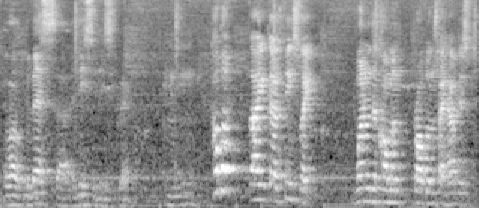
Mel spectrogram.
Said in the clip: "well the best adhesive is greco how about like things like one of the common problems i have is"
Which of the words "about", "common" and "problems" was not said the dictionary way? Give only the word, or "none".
problems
